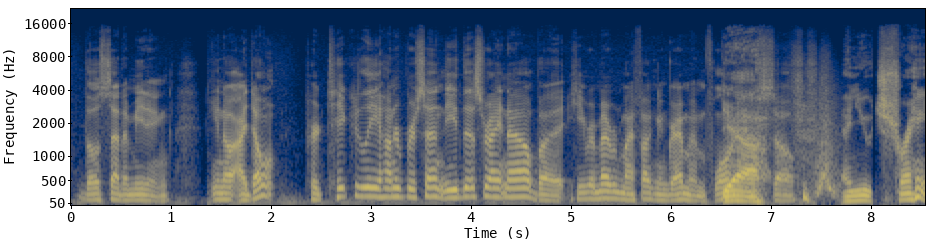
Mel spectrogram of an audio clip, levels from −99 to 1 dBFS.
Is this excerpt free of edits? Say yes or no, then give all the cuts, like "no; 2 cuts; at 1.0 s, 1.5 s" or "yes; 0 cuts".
no; 2 cuts; at 1.3 s, 7.4 s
